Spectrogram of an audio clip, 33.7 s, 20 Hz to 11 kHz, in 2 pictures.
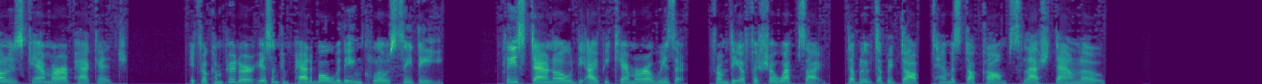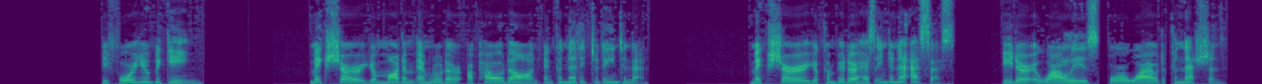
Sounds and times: Speech: 0.0 - 1.7, 2.6 - 6.0, 6.7 - 14.8, 18.2 - 19.6, 21.0 - 25.5, 26.8 - 29.6, 30.2 - 33.2.

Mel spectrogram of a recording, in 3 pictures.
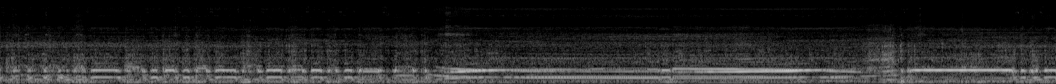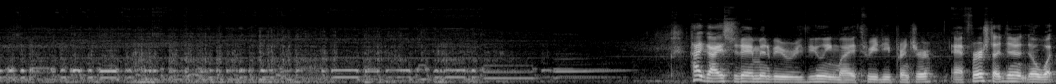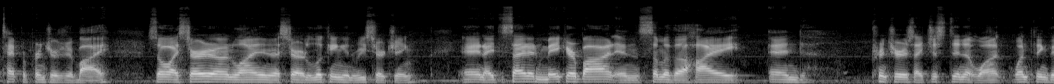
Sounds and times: Printer: 0.0 - 16.9, 22.8 - 31.6
Speech: 17.5 - 31.6.

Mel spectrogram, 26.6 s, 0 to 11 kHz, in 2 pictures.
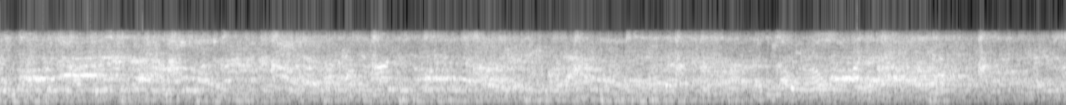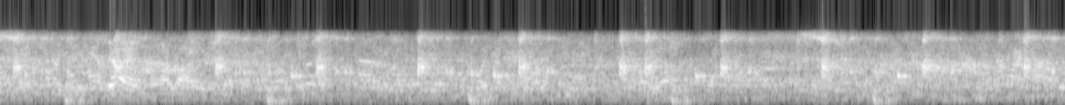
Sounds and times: Music: 0.0 - 26.6
Speech: 0.0 - 26.6.

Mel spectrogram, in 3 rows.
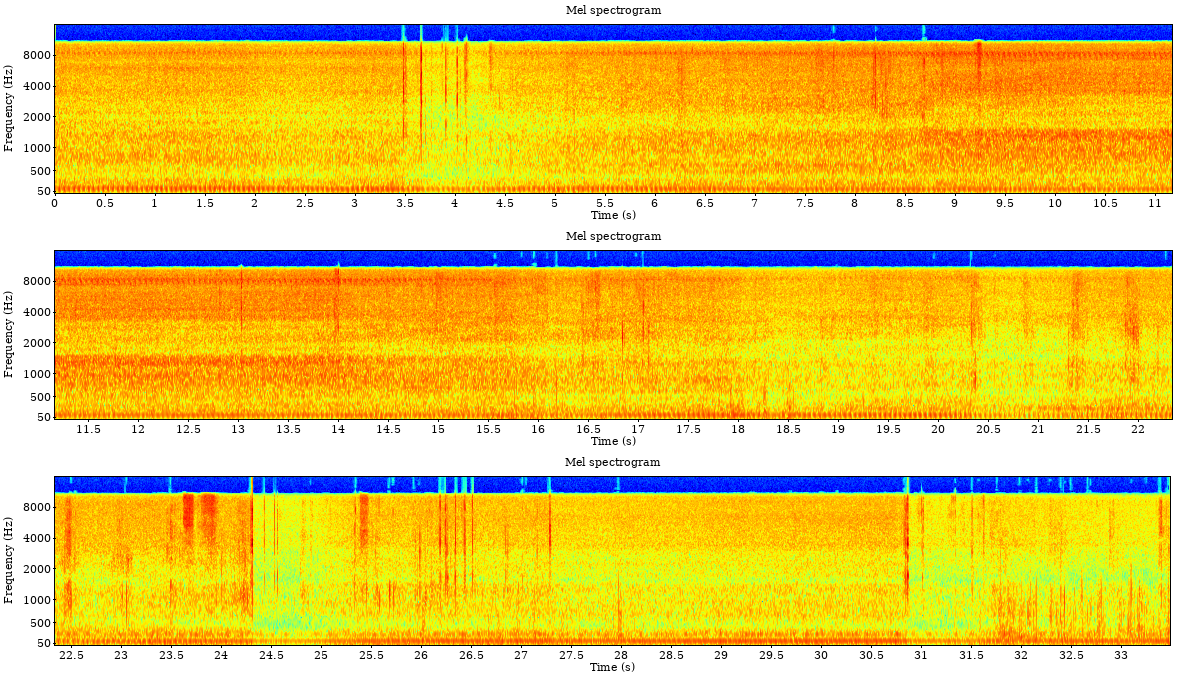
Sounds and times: Car: 0.0 - 33.4
Idling: 0.0 - 33.4
Medium engine (mid frequency): 0.0 - 33.4.

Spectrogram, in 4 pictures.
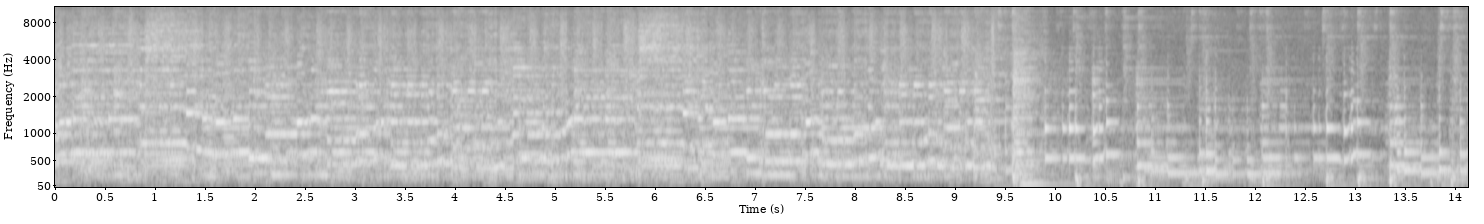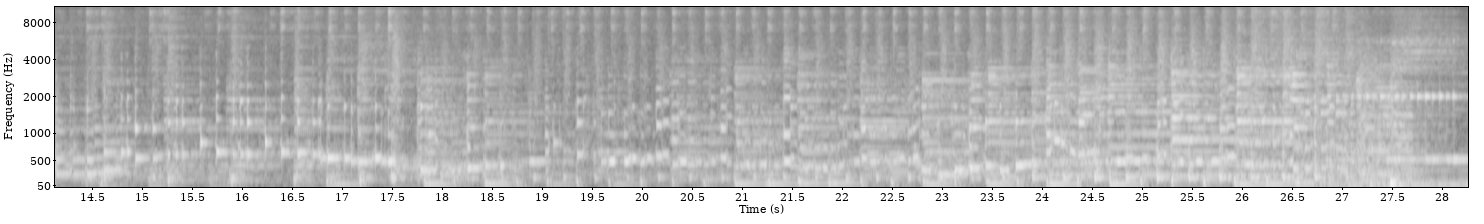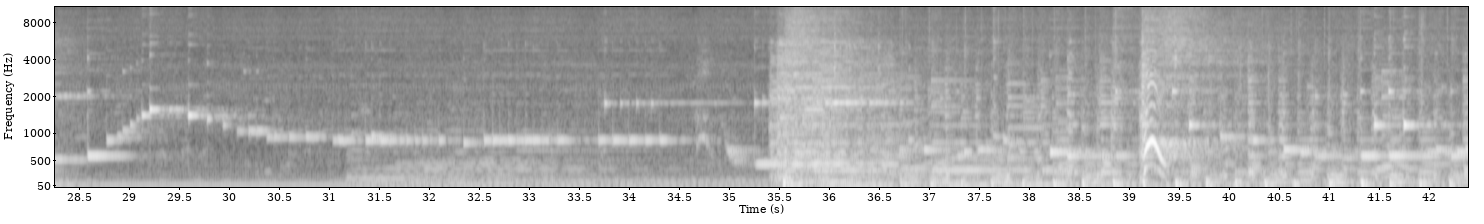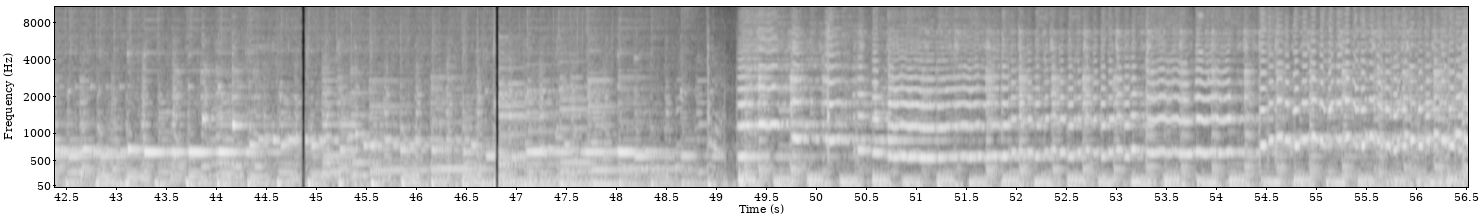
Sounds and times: Music: 0.0 - 56.5.

